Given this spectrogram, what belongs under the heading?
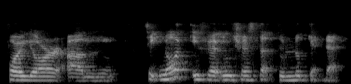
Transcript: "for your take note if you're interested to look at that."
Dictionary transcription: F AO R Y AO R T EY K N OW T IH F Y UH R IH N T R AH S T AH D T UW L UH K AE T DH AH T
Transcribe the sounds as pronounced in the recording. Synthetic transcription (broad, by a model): F AO R Y AO R S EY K N OW T IH F Y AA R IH N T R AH S T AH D T UW L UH K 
